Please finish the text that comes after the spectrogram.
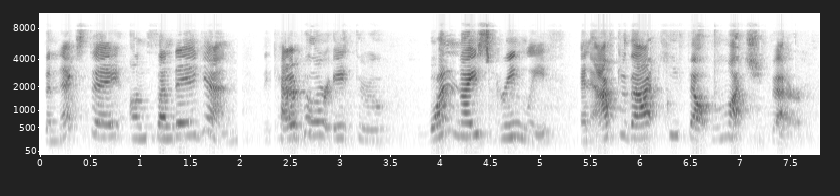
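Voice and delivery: slow storybook reading with steady rhythm; picture-book read-aloud, measured and clear; reading to children. Acted. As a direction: read it like bedtime story time for kids. Reads picture book to kids.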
